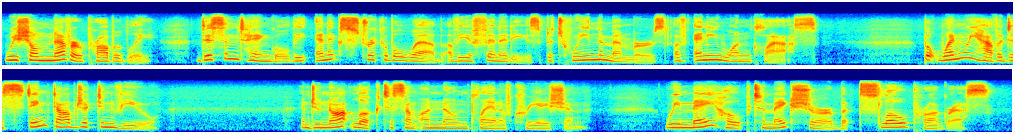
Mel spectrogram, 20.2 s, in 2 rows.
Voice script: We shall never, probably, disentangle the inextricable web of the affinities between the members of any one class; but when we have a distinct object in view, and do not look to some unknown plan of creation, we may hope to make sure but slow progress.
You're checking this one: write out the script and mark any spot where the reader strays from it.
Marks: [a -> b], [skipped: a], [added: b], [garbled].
We shall never, probably, disentangle the inextricable web of the affinities between the members of any one class; but when we have a distinct object in view, and do not look to some unknown plan of creation, we may hope to make sure but slow progress.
